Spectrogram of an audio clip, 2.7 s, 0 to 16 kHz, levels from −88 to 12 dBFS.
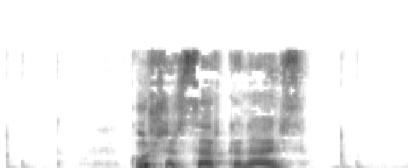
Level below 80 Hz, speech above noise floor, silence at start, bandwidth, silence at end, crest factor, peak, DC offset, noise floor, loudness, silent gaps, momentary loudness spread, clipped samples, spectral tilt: -76 dBFS; 49 dB; 0.9 s; 12 kHz; 0.7 s; 20 dB; -8 dBFS; under 0.1%; -73 dBFS; -23 LUFS; none; 6 LU; under 0.1%; -1.5 dB/octave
